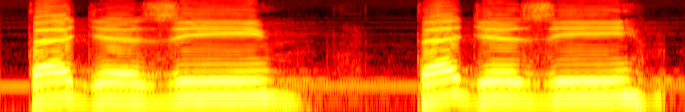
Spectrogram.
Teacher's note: menandakan huruf Jim ini dibaca dengan memantul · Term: qolqalah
